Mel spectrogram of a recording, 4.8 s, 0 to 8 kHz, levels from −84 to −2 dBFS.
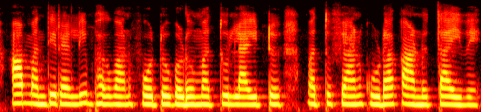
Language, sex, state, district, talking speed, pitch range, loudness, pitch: Kannada, female, Karnataka, Bidar, 135 wpm, 215-225 Hz, -16 LUFS, 220 Hz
